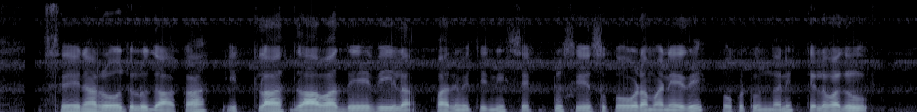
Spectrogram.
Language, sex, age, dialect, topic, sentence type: Telugu, male, 18-24, Southern, banking, statement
